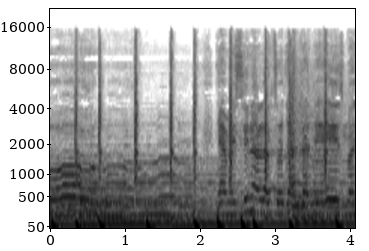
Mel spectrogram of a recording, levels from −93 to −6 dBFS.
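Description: No technical fault can be heard anywhere in the audio; the signal stays continuous throughout.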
